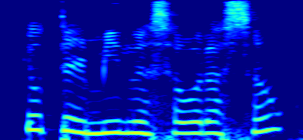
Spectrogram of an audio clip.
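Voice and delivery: ordinary delivery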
